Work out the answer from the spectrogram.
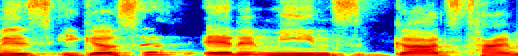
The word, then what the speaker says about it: Eghosa: Um, the pronunciation when my Nigerian family says it is a little bit different. ISAsa is kind of the easiest way to uh explain, but a lot of folks pronounce it aosa.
